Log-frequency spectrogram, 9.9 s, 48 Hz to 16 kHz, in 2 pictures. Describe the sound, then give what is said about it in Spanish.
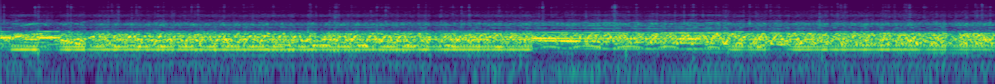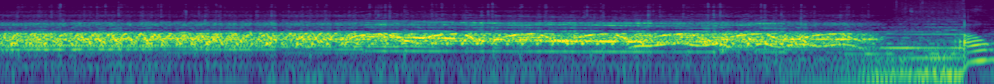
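Several hospital sirens wail together in a farewell tribute to a staff member, a loud, sustained chorus of overlapping rising and falling tones, holding steady for the whole stretch before cutting off abruptly near the end. “En un homenaje conmovedor fue despedida entre las sirenas del hospital y los aplausos y lágrimas de médicos, enfermeras y todo el personal, en donde trabajó más de 30 años.”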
